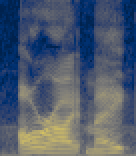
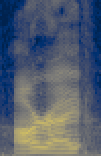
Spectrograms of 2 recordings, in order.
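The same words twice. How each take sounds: First: Loud, playful attempt at British; hammed-up brash British greeting; brash British accent. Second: Said in the usual way. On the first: Streamer obliging a viewer's accent request, mock British. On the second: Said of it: "Read the next paragraph in your brash British accent".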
